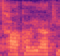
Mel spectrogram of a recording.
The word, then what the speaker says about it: takoyaki: is being the uh takoyaki I I don't know if I'm pronouncing that one right you got it takoyaki man yeah takoyaki is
